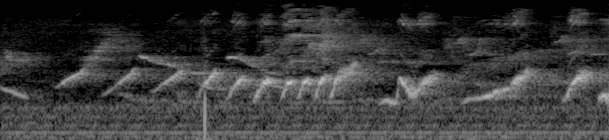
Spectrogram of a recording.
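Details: ['Champion white-rumped shama singing: a quick run of bright whistled notes, each sliding up then down, delivered in a rapid string with one sharp click near the start, over a steady low hum.']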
